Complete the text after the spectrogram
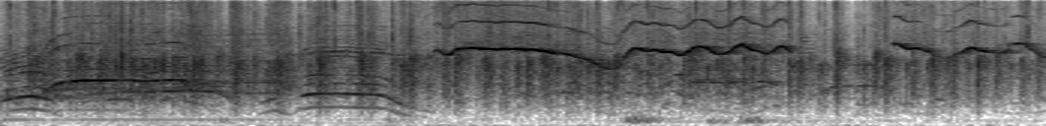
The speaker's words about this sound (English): So, thank you so much for coming out. Can we get one more round of applause for our Latinos in Action kids?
